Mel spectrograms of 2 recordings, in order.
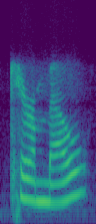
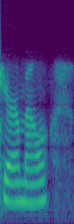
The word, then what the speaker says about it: caramel: mom's from Texas okay so Dad pronounces it with three syllables and she pronounces it with two yes and you take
